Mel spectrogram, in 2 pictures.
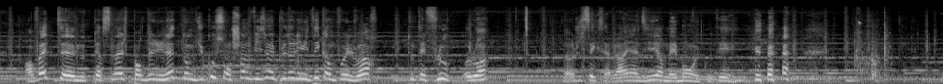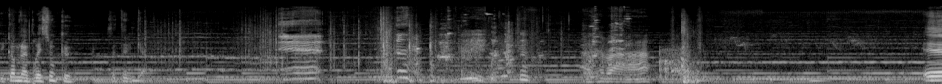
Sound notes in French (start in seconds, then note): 7.6 Rires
